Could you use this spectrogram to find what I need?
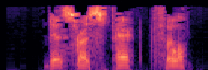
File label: "disrespectful", English; adjectives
